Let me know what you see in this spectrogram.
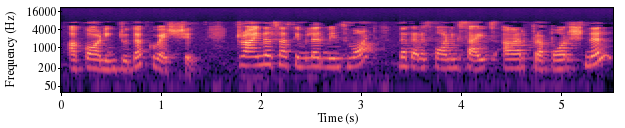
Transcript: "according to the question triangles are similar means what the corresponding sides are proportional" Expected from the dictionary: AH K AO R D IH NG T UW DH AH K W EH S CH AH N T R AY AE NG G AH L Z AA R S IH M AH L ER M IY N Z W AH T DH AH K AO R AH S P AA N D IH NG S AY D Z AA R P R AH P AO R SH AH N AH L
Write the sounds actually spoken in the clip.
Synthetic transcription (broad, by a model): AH K AO R D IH NG T UW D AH K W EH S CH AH N T R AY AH NG G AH L S AA R S IH M AH L ER M IY N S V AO T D AH K AO R AH S P AA N D IH NG S AY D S AA R P R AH P AO R SH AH N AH L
